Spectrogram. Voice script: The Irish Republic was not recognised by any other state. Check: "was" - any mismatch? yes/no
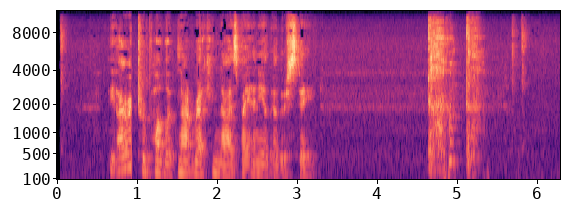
yes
